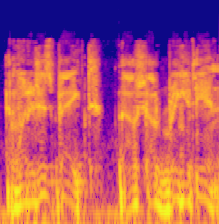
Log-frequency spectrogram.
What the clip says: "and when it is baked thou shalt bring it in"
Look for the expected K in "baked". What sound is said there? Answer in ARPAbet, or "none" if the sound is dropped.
K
